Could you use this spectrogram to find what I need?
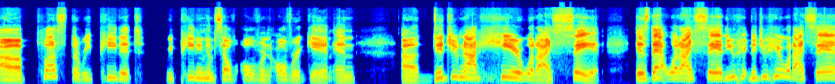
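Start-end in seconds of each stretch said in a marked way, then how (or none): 5.8-11.2 put-on condescending, repetitive talking down, as to a child. Speaker reenacts a man's repeated words to a woman, mock condescending tone. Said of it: "talking to her in a condescending tone".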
